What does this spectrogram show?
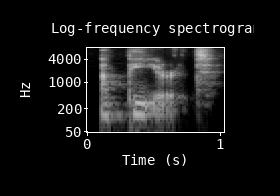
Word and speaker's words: appeared: This one also, the pronunciation was correct, but the ed was not noticeable. So appeared, appeared.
